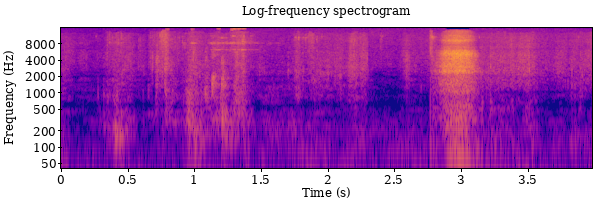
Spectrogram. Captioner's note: bag thudding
